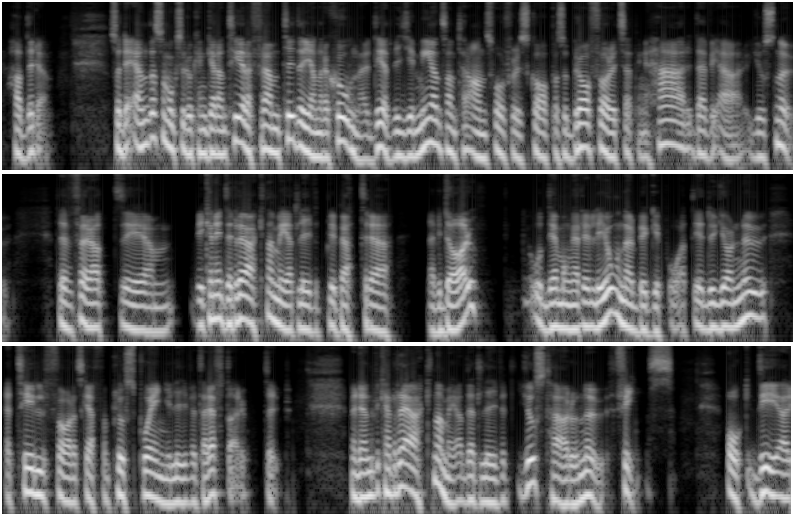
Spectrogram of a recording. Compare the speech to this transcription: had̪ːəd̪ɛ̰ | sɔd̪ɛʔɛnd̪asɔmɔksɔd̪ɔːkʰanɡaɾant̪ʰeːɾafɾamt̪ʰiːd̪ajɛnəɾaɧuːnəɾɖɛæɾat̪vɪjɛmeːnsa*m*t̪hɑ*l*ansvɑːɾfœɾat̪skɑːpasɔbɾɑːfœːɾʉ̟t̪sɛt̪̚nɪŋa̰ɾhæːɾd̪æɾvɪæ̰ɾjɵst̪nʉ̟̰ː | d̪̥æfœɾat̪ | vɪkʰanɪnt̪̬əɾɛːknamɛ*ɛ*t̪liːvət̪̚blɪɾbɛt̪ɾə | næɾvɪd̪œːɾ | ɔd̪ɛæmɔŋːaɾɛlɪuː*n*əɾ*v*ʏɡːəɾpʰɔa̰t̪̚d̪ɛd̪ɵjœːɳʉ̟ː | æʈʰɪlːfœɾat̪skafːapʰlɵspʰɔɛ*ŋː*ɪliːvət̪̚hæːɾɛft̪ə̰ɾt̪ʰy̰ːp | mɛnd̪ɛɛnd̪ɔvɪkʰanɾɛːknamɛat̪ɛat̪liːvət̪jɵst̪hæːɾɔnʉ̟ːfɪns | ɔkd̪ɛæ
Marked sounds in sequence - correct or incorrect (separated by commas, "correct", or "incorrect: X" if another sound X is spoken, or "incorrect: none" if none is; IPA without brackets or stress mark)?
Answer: correct, incorrect: ɾ, incorrect: a, correct, incorrect: b, correct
